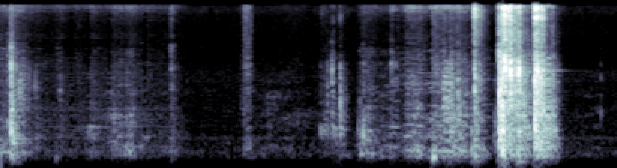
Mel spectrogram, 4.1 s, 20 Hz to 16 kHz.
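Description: Sony SL-HF950 Betamax deck's eject mechanism raising the cassette compartment: a click, scattered faint ticks, then mounting mechanical noise and a few loud clatters near the end. The mechanism is not working smoothly, a sign of a fault in the eject mechanism.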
